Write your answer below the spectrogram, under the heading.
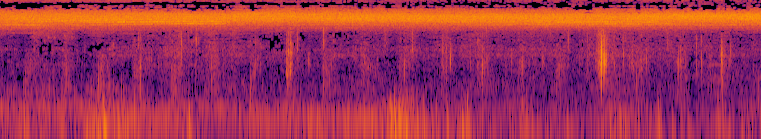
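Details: Cicadas in Ine no Funaya, the traditional port boathouse townscape north of Kyoto, Japan, recorded on a walk: a constant shrill, high-pitched drone fills the background, with scattered footsteps and a low steady hum below.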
